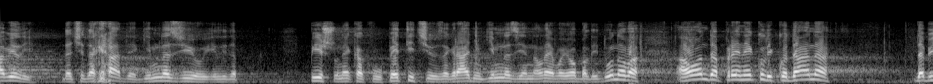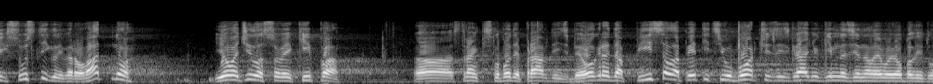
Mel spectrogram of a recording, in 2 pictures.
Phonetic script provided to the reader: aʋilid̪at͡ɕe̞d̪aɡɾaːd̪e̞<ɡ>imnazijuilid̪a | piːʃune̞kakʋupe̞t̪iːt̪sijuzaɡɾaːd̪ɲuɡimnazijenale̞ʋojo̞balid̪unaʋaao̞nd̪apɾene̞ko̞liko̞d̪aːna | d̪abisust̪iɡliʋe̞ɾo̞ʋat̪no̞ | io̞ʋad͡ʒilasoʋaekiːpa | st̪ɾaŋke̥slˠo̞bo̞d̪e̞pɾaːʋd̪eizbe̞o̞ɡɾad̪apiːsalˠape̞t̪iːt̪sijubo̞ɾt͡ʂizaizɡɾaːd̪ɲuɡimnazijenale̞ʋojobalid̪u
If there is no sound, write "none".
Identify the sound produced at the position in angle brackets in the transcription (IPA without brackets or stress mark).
ɡ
